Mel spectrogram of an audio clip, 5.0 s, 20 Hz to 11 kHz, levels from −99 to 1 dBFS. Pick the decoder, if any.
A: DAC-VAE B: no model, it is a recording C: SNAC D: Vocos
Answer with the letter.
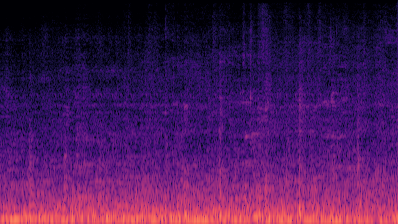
C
